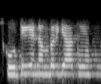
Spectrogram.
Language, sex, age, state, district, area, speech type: Hindi, female, 18-30, Rajasthan, Jodhpur, urban, conversation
